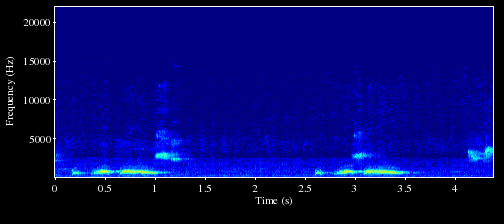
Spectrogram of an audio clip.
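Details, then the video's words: Spotted dove giving two low, hollow coo phrases spaced about 2.5 seconds apart, each ending in a drawn-out tone, with high chirps from a second bird after each phrase. "Tổng hợp tiếng chim cu gáy hay năm 2018"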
